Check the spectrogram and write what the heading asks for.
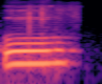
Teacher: You have a bhu, which is a dhirgam, that is the 2.5 matras one. So the visarga that follows also has to follow the 2.5 matras long.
